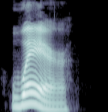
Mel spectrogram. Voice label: "wear", English; 3000 words

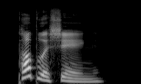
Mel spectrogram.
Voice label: "publishing", English; 3000 words

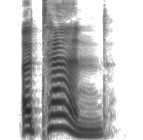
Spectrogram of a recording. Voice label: "attend", english; 3000 words

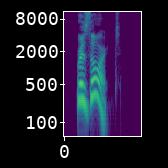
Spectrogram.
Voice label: "RESORT", english; 3000 words

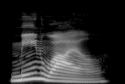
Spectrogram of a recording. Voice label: "meanwhile", English; 3000 words

